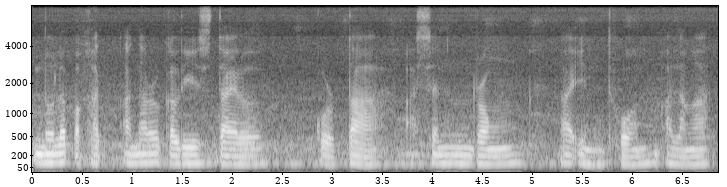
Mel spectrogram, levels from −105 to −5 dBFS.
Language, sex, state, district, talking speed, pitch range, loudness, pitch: Mizo, male, Mizoram, Aizawl, 115 wpm, 100-110 Hz, -19 LUFS, 105 Hz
